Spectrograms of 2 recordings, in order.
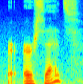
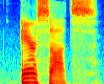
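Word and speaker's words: ersatz: The National Bureau of Standards has taken a special interest in these URSATs broadcasts for years.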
